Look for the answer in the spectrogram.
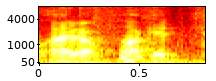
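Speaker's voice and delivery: normal talking voice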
